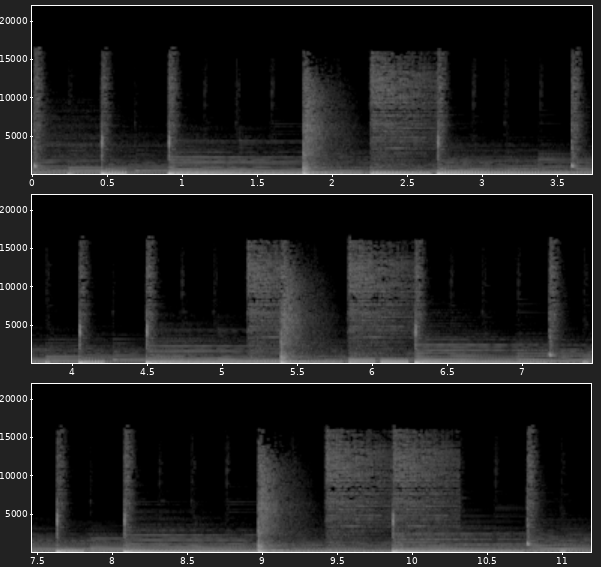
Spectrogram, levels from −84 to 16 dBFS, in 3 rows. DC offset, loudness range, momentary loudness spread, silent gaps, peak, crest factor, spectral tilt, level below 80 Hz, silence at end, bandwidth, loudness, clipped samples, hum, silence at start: under 0.1%; 1 LU; 9 LU; none; -8 dBFS; 20 dB; -6 dB/octave; -32 dBFS; 0 s; 16.5 kHz; -30 LUFS; under 0.1%; none; 0 s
